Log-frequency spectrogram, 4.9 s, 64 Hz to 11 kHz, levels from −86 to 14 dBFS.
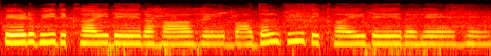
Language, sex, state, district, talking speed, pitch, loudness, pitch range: Hindi, female, Madhya Pradesh, Dhar, 145 wpm, 205 Hz, -17 LUFS, 200-220 Hz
